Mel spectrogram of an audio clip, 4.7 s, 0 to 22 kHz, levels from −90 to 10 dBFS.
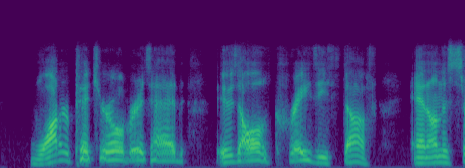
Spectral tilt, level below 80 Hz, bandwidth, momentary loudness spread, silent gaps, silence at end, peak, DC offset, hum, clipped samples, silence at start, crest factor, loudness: -5.5 dB/octave; -66 dBFS; 7.6 kHz; 7 LU; none; 0 s; -4 dBFS; under 0.1%; none; under 0.1%; 0.3 s; 18 dB; -23 LUFS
